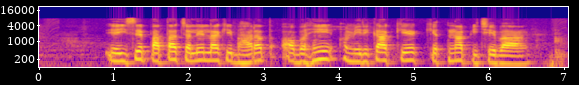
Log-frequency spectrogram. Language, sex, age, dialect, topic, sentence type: Bhojpuri, male, 18-24, Southern / Standard, banking, statement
